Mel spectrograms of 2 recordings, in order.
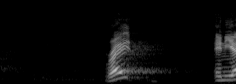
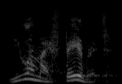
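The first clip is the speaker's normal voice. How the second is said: much softer, hushed repeat of "You are my favorite."; soft echo; 13 dB quieter than usual. Shown as a demonstration. Preacher echoing grace's words to the church, suddenly hushed. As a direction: drop to a near hush on "You are my favorite.".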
